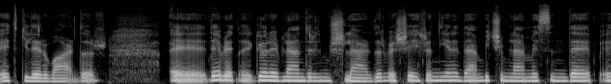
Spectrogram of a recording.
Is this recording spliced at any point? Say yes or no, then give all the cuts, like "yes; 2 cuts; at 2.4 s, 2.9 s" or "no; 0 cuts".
yes; 1 cut; at 2.4 s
